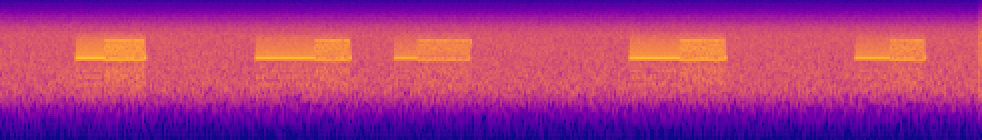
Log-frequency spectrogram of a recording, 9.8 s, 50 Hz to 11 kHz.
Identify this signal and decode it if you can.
Packet radio (AX.25, as in APRS), 1200 baud, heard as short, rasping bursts, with radio hiss and a squelch burst at the end.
